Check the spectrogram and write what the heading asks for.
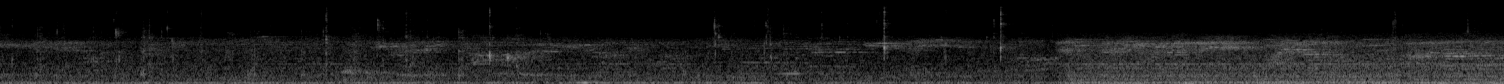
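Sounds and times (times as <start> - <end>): person chewing crunchy fish: 0.0 - 10.6
low hum: 10.5 - 15.0.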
